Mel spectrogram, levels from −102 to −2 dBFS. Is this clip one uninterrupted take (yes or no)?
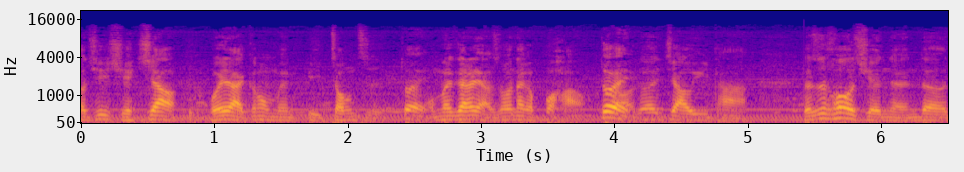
no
